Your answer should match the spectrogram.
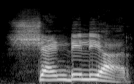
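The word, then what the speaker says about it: chandelier: शैंडिलियर, शैंडिलियर मतलब झूमर।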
